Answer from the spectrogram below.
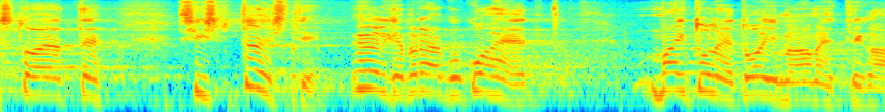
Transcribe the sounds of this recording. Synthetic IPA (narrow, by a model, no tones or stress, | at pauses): st̪uɑjɑt̪ːe̞sist̪ɤest̪iø̞ːlɡ̥epɾɑːɡ̥uko̞ɦet̪ː | mɑejt̪ulet̪o̞jmeɑmet̪ːˑiɡ̥ɑ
